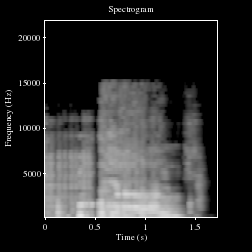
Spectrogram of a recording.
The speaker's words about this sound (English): And we are here tonight for our CGI-enhanced coughing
